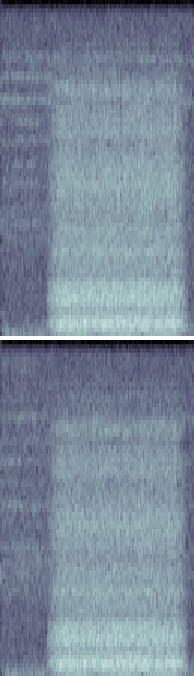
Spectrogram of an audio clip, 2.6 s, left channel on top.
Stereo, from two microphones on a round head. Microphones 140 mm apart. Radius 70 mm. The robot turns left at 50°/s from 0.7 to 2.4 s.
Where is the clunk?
I don't hear a clunk.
